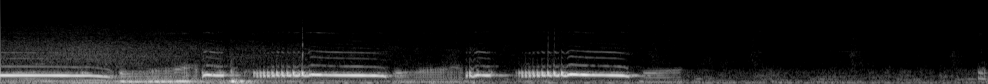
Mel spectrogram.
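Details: Barbary dove of the 'pelung' long-cooing style, a lure recording for doves: several clear hooting coos broken by rapid rolling trills, a slightly falling opening note, silence after about seven seconds.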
